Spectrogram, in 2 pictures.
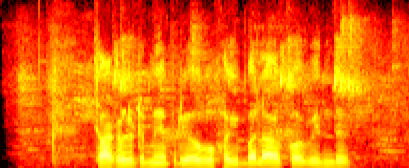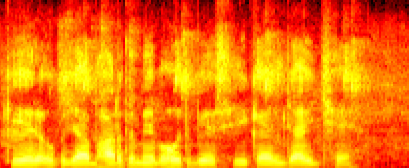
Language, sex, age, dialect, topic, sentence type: Maithili, male, 18-24, Bajjika, agriculture, statement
